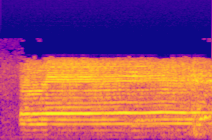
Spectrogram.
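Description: train sound effect

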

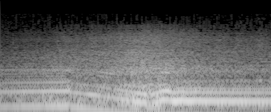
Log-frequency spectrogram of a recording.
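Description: car engine accelerating

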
